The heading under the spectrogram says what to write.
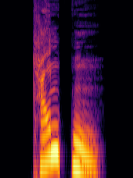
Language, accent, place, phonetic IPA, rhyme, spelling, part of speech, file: German, Germany, Berlin, [ˈkaɪ̯mtn̩], -aɪ̯mtn̩, keimten, verb, De-keimten.ogg
- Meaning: inflection of keimen: 1. first/third-person plural preterite 2. first/third-person plural subjunctive II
